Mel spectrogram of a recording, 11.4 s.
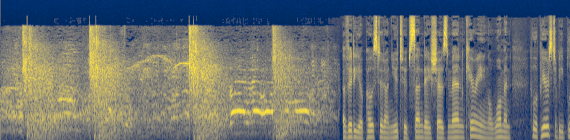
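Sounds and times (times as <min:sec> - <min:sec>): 
constant roar of crowd noise on a street: 0:00.0 - 0:06.8
raised voices and shouts: 0:00.0 - 0:06.8
sharp loud gunshots on a street: 0:00.3 - 0:02.8, 0:03.7 - 0:04.7, 0:05.4 - 0:06.3
speech: 0:06.9 - 0:11.4.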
